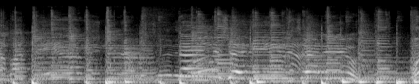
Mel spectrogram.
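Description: Live samba pagode band playing: hand drum, pandeiro and a tall conga-type drum keep a steady driving beat under strummed acoustic guitars and cavaquinho. Voices sing gliding, wordless lines in the second half.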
